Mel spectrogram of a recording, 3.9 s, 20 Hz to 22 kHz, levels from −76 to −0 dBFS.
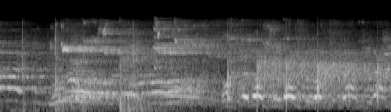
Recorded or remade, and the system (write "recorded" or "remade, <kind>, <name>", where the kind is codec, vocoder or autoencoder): recorded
